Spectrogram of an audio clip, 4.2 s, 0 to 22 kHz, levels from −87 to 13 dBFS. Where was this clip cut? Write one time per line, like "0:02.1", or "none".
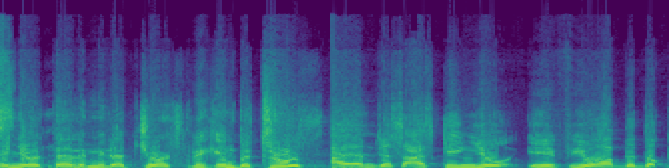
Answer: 0:02.0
